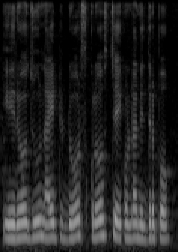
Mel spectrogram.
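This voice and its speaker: A woman's voice: mid-range voice, level tone, fast talker, mellow, soft background music, lightly acted. A woman voicing Abhiram, a bossy, protective young man who gives stern orders. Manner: stern, commanding.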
